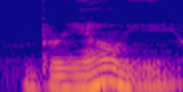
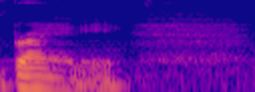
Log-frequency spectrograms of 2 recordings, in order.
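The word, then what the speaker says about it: Briony: I was reading it it's spelled b r i o n y Bion right not right it's Brian e so it's told most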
